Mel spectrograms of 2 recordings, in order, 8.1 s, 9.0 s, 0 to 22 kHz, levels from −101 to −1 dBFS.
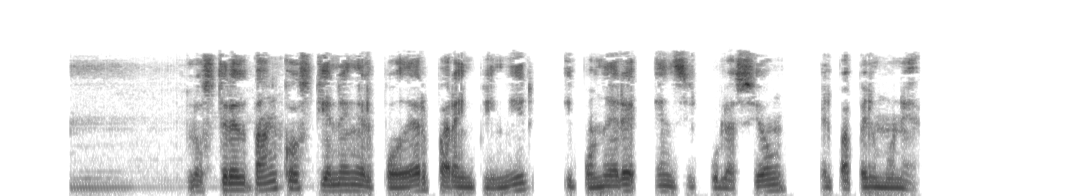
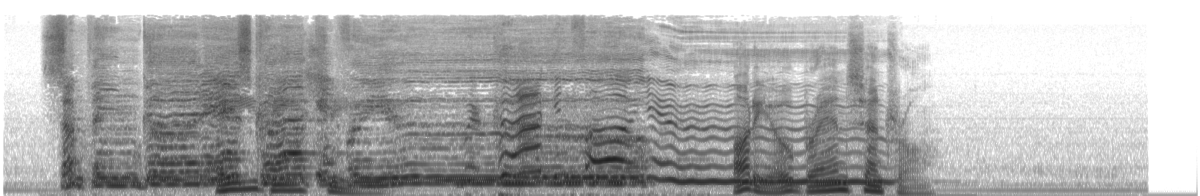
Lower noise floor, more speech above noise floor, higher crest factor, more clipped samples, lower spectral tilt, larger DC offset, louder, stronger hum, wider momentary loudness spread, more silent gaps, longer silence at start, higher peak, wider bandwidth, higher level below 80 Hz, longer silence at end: first, -64 dBFS vs -58 dBFS; about the same, 36 dB vs 38 dB; first, 22 dB vs 16 dB; neither; second, -3 dB/octave vs -5 dB/octave; second, under 0.1% vs 0.1%; second, -27 LUFS vs -20 LUFS; neither; first, 13 LU vs 6 LU; first, 2.82-2.88 s, 4.01-4.23 s, 4.32-4.38 s, 4.77-4.90 s, 5.95-6.15 s vs none; first, 0.6 s vs 0.35 s; second, -8 dBFS vs -4 dBFS; second, 7.8 kHz vs 16 kHz; second, -66 dBFS vs -46 dBFS; second, 1.2 s vs 2 s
